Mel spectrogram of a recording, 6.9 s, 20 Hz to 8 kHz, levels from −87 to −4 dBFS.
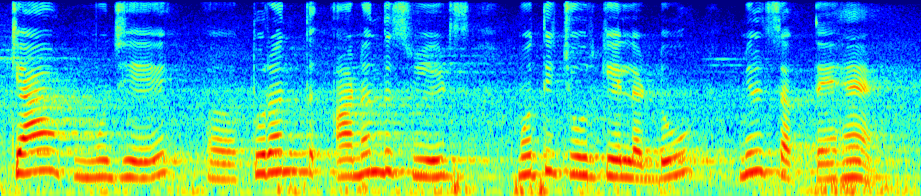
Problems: constant background noise, echo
